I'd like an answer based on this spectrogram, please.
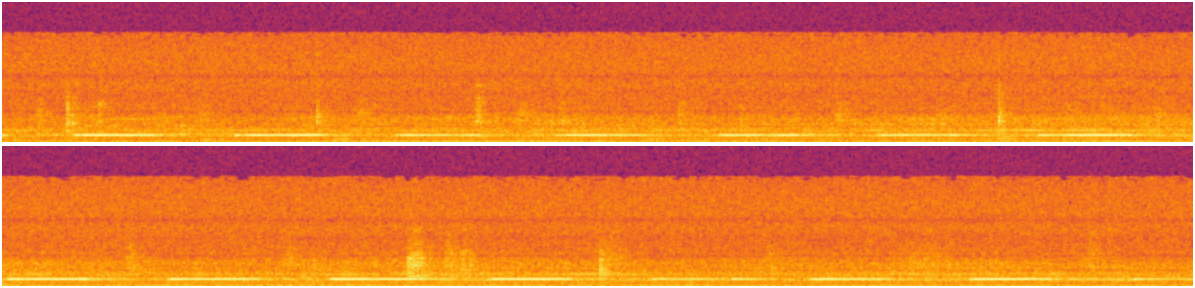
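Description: Back-up alarm on heavy construction equipment beeping steadily about once a second, over a diesel engine running, with a few faint knocks.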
